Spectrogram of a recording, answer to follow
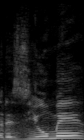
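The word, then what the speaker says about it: résumé: अब है आपका रिज्यूमे वर्सेस रिज्यूम। स्पेलिंग दोनों के सेम है, प्रोनाउंसिएशन में थोड़ा सा डिफरेंस है। एक है रिज्यूमे और दूसरा है रिज्यूम।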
